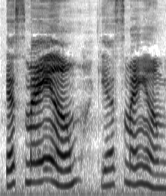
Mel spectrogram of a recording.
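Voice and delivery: a hint of a Southern drawl on yes ma'am. Southern locals answering her with a polite yes ma'am. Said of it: "I love a southern accent".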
